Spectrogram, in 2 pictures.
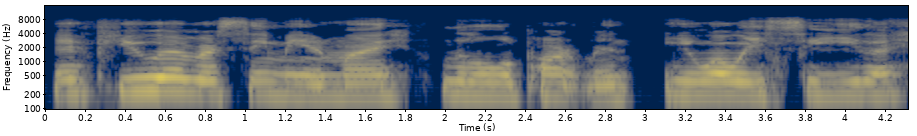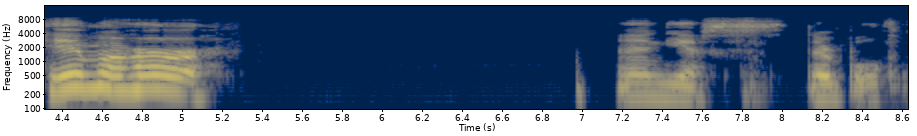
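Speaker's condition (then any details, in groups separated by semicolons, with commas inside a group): Cerebral palsy; uses a cane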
